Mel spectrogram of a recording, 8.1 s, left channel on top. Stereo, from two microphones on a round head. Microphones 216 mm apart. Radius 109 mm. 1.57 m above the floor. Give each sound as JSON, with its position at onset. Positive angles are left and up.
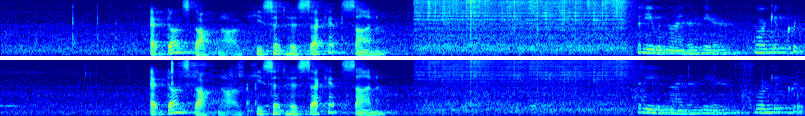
{"t": 1.5, "sound": "a man speaking", "side_deg": -10, "distance_m": 0.5}
{"t": 4.1, "sound": "frying", "side_deg": 50, "distance_m": 2.5}
{"t": 6.4, "sound": "a woman speaking", "side_deg": 75, "distance_m": 2.5}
